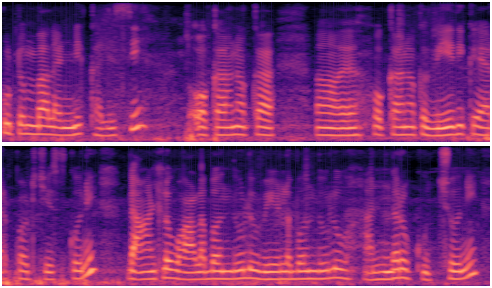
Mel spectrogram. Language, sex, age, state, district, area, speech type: Telugu, female, 30-45, Andhra Pradesh, Guntur, rural, spontaneous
